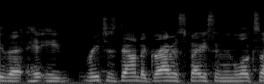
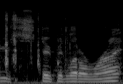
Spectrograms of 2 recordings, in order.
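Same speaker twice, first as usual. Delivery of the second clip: low muttering, half to himself, under the breath; 3 semitones lower, 4 dB quieter than usual. Game master voicing a character whose slave turns against him: muttering. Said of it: "he mutters".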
